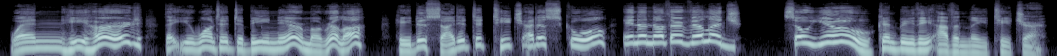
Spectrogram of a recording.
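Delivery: a busy neighbour bringing news; Rachel Lynde's voice. Acted.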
